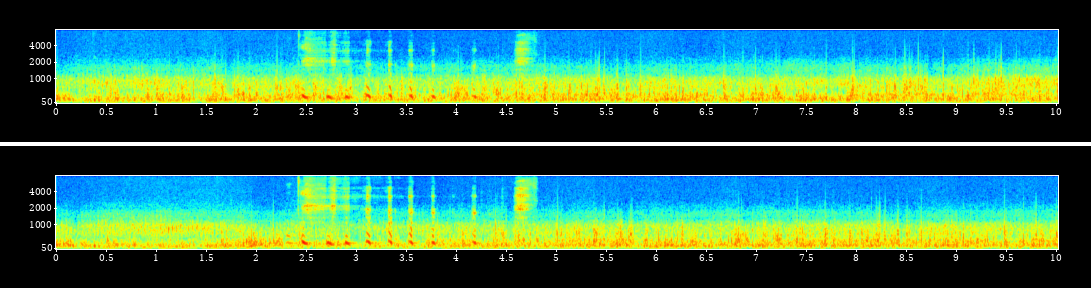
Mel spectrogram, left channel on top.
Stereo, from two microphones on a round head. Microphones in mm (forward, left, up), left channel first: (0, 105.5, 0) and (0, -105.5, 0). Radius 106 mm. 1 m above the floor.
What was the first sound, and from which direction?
A giggle, 45° right (ahead or behind).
